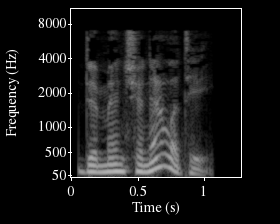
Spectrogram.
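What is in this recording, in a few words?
"dimensionality", British English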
